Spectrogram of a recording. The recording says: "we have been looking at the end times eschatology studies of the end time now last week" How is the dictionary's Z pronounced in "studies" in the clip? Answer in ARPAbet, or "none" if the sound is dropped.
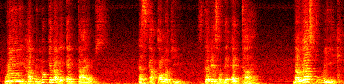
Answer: S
